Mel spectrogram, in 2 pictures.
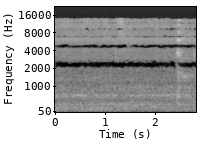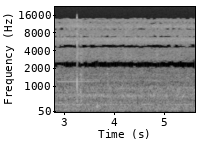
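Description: Inside a Class 350 Desiro electric multiple unit running at speed: a steady rumble of the wheels on the rails with a faint steady whine over it, and a couple of light clicks near the middle.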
